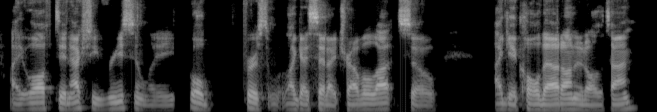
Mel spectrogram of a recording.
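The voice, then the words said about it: Thick Long Island accent. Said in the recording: “Got a pretty thick Long Island accent, if you couldn't tell.”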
